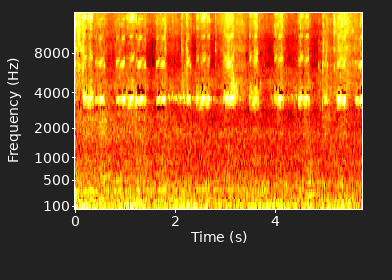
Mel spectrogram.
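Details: Urban grass insect chorus with bright, high-pitched pulsed chirps repeating about twice a second, standing clearly above a soft low city hum.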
